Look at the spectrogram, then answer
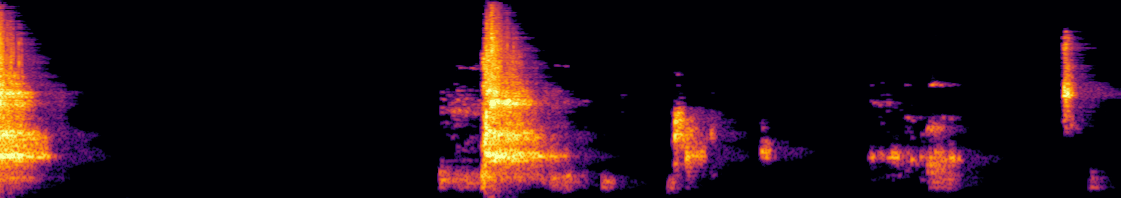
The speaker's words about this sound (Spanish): Se sientan en la hierba, sienten la hierba, oyen a los perros ladrar los pájaros.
